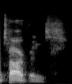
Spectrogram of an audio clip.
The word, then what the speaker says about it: Tarpons: Tampa Tarpons.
